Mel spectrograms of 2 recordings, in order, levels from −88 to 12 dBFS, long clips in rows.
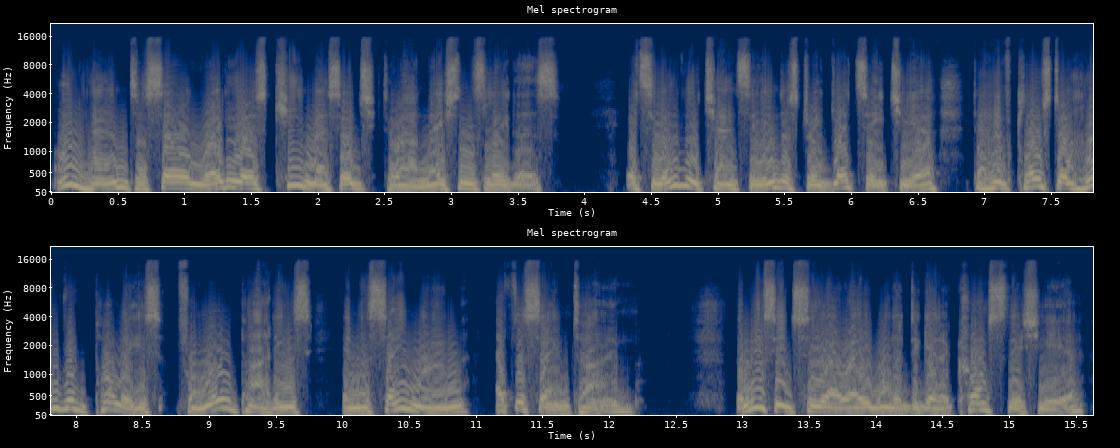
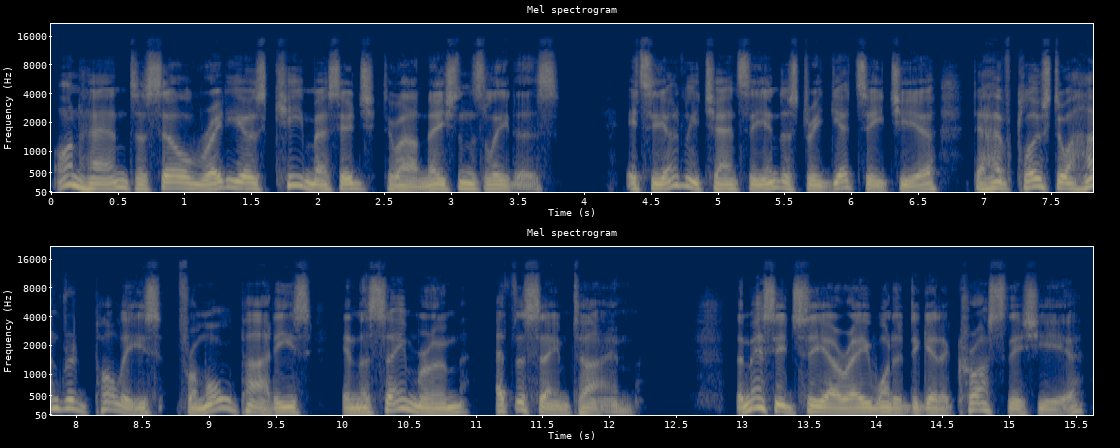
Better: second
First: distortion; heavy; 7 dB below the speech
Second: none

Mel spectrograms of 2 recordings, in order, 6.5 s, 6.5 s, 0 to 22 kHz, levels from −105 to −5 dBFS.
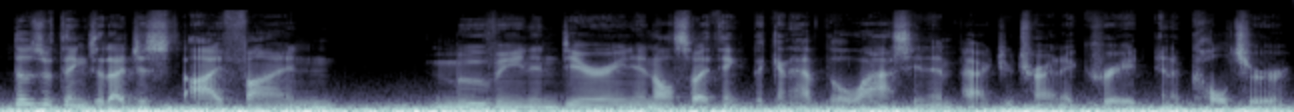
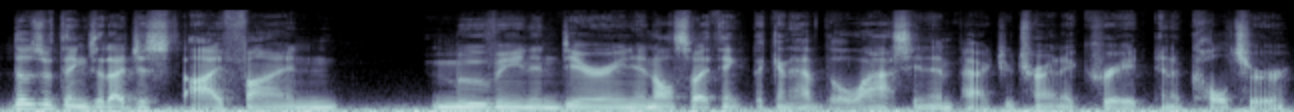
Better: second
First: low rumble; loud; throughout; 5 dB below the speech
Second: low rumble; faint; throughout; 25 dB below the speech

